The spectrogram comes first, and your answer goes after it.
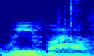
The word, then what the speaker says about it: Weavile: Sneasel when I sneeze by the way it's pronounced Weavile for ism evolution not evil we violent way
